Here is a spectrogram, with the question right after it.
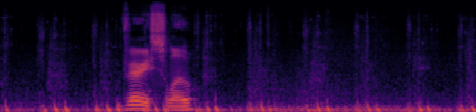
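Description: Horse hooves gallop in a steady clip-clop rhythm throughout, in the Mount & Blade II Bannerlord video game, with a brief vocal-like burst near the start and someone talking over the hoofbeats.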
